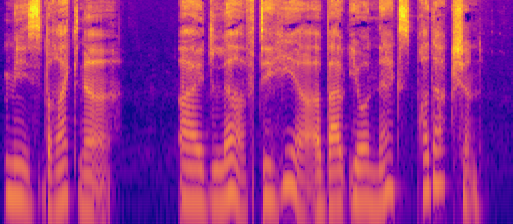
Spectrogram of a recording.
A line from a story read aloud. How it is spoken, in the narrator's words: she said smoothly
